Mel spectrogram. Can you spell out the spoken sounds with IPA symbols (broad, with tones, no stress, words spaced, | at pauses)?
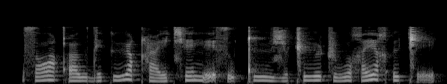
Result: sɔː˧˥˧qʼuː˧˩de˧˥ kʉː˧˥˧qʰeː˨˩˦t͡ɕʰe˧˥˧ nḛ˧˥˧sṵ˧˥˧ ǃʉː˧˩ʑɵ˨˩˦ǁʉː˧˥ ʈ͡ʂuː˩˧˩χeː˧˥˧χʔɨ˧˥˧ ǁḛ˧˩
